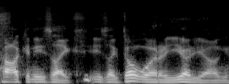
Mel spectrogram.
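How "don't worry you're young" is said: put-on Scottish accent, louder. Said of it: "That Scottish accent".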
